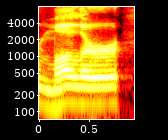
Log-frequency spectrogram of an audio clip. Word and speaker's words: Mueller: they absolutely butcher Gavin Mueller's name every chance they get. Mueller Mueller like I'm like where are you where are you guys getting you know, these pronunciations man like it's Mueller.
